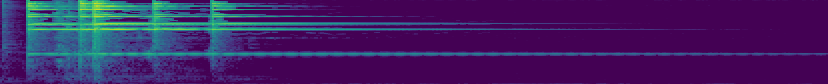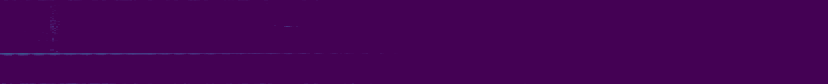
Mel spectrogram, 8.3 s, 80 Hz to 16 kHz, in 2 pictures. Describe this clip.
FX Doorbell Pull without pull Store Bell 04
Old fashioned doorbell pulled with lever, recorded in old house from 1890
Doorbell, Store, bell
